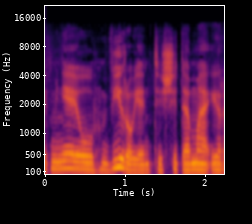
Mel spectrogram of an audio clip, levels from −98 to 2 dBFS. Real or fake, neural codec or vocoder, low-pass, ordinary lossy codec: real; none; 14.4 kHz; MP3, 96 kbps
